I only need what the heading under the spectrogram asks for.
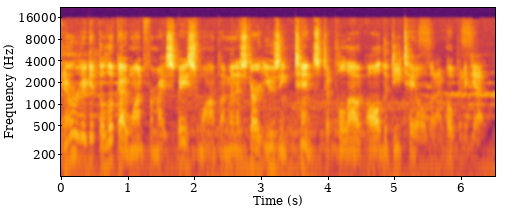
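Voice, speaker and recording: A man's lively intonation at a moderate pace, music in the background. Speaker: miniature terrain crafter. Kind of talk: crafting tutorial narration. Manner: playful, mock-dramatic.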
